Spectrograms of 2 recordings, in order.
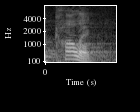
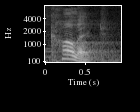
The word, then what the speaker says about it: collect: You notice the name of this kind of prayer is pronounced collect, with the accent on the first syllable, not as normal in English, with the accent on the second syllable, collect.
